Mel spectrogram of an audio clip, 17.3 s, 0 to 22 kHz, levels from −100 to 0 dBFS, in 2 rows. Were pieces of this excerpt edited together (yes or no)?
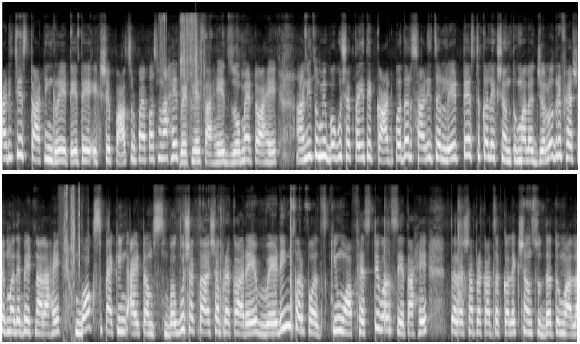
yes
